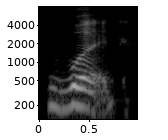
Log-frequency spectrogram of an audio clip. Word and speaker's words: would: then this one has the same ending it rhymes good but we're gonna add a w in front so would would and then this one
